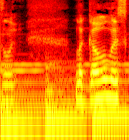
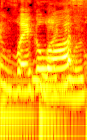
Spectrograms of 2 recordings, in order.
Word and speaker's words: Legolas: Here comes Henry Cavill wearing his Legolas cosplay. – Did you just say Legolas? You're putting the emphasis on the wrong syllable there.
